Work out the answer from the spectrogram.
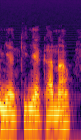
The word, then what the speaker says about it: Nyanki Nyakana: Et si je dis je m'appelle Nyanki Nyakana, les Blancs n'arrivent pas à prononcer Nyakana.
